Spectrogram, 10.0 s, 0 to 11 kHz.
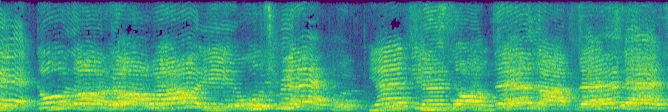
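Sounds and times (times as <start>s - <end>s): children singing in chorus: 0.0s - 10.0s.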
